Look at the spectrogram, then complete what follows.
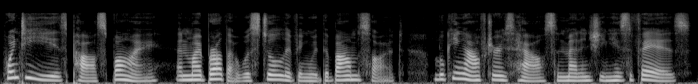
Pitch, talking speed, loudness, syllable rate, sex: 195 Hz, 180 wpm, -19 LUFS, 5.2 syllables/s, female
